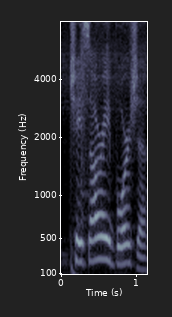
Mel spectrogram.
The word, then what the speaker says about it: Cesare Borgia: and look it up let's go and look up pronunciation and see how it's actually supposed to be pronounced chesar bour okay so CH chesar let's hear it again chesar bour chesar chesar chesar chesar bour right chesar bour yeah chesar chaar chesar ches chesar so it's not chesar either it's chesar okay so I don't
